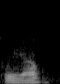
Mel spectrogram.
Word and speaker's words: Oswego: Lake Oswego? I think that's how you say it. Do you know how you pronounce it? – I believe it's pronounced as Oswego.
